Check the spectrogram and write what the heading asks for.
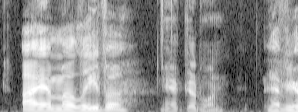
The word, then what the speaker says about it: Iamaleava: the bottom line is Nico, how do you pronounce the last name? I am Aliva.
